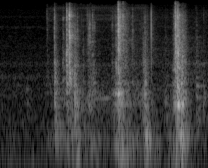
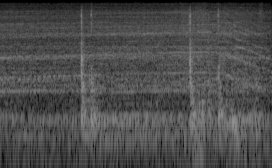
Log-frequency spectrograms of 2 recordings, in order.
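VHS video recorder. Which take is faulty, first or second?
first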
